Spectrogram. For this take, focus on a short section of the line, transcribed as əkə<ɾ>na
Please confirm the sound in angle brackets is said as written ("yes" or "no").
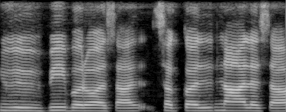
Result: no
